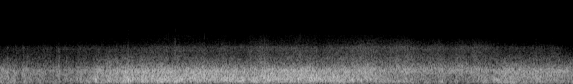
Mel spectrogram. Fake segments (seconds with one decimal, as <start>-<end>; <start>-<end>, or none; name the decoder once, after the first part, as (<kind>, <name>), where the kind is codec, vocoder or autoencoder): none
